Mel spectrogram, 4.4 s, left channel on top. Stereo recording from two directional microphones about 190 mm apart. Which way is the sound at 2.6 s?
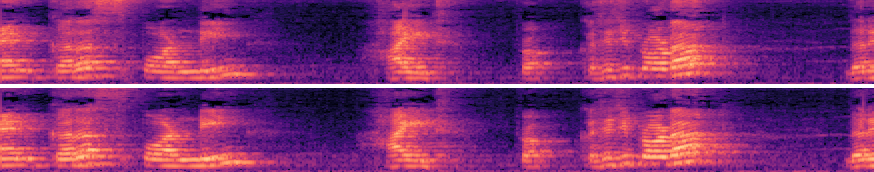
30° left (ahead or behind).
